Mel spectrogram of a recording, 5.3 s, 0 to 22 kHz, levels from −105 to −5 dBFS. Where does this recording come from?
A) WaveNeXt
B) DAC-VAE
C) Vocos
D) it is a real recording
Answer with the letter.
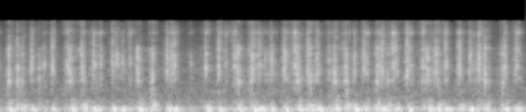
C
